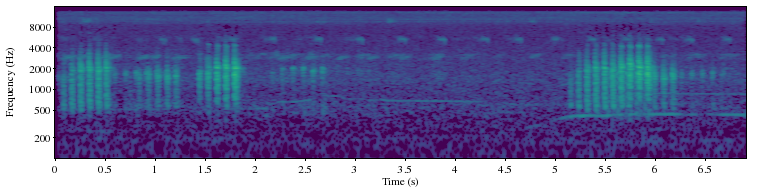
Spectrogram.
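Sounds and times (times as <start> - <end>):
frog croaking: 0.0 - 6.9.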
